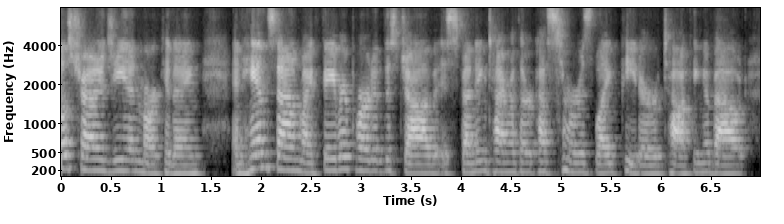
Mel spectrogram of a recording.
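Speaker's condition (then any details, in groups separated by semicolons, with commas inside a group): No condition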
